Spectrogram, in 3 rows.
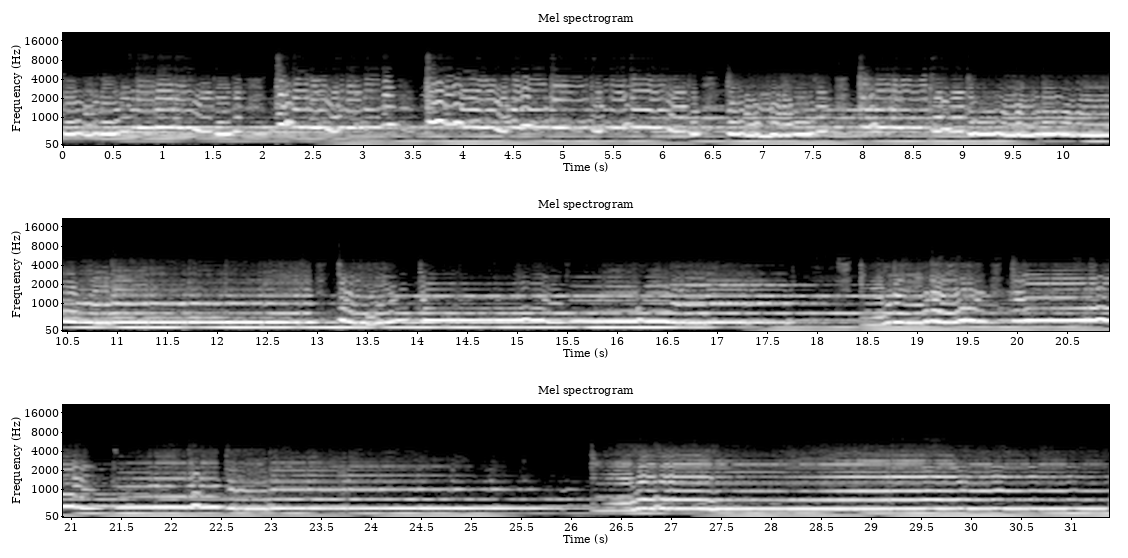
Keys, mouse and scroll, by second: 1.9 click, 3.1-3.7 scroll down 1, 3.7 click, 6.2 shift+click, 9.1 click, 10.3 click, 14.3 ctrl+z, 14.9 click, 15.1 ctrl+z, 15.4 click, 17.6 alt+scroll down 1, 18.5 alt+scroll up 1, 18.6-21.1 drag, 22.4 alt+scroll up 1, 22.7 click, 23.0 ctrl+v, 23.6 alt+scroll up 1, 24.9 click, 26.4 click, 28.5 click, 30.0 click, 30.9 click.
